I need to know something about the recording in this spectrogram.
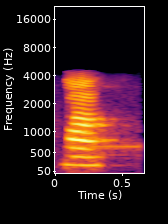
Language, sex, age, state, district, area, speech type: Odia, female, 45-60, Odisha, Kandhamal, rural, conversation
